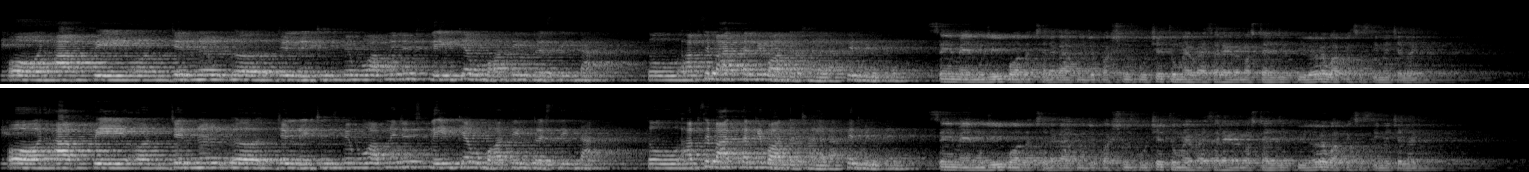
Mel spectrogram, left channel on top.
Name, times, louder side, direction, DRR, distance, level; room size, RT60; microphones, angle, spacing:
voice 1, 0.1-5.9 6.5-9.0, right 1 dB, 25° right, -1 dB, 0.8 m, -24 dB
voice 2, 9.3-14.2, equal, 10° left, -2 dB, 0.4 m, -30 dB
9.5 x 6.6 x 3.3 m, 2.5 s
head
